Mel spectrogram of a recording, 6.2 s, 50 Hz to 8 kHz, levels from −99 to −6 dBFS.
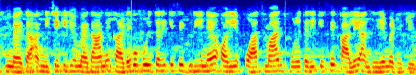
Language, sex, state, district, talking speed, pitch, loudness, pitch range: Hindi, female, Jharkhand, Jamtara, 240 wpm, 205 Hz, -20 LUFS, 195-220 Hz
